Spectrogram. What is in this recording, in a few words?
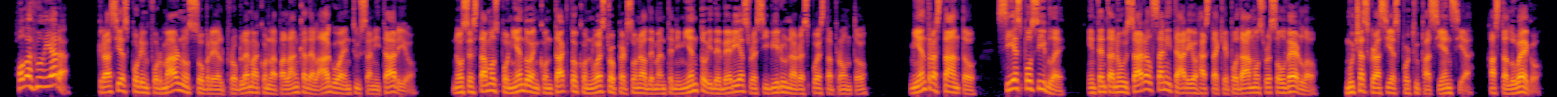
spanish response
